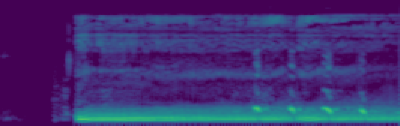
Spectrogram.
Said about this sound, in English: Alexa, fart. That was a muffled one. Would you like to hear another fart? Yes.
